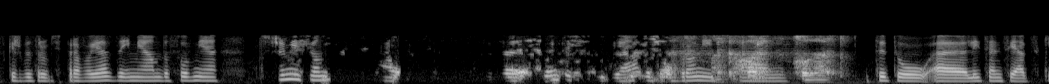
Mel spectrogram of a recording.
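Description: From 2.58 to 4.26 s, and again from 4.71 to 6.69 s, the talker's speech is suppressed in double talk. It drops in pieces, by as much as about 35 dB, for roughly a second and a half each time. The echo canceller likely took the overlapping speech for echo and turned it down.

Meanwhile, the other side's voice leaks through. From 2.86 to 4.38 s it sits about 15 dB below the talker. From 5.16 to 8.55 s it is about as loud as the talker. It is likely loudspeaker echo that the canceller failed to remove.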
